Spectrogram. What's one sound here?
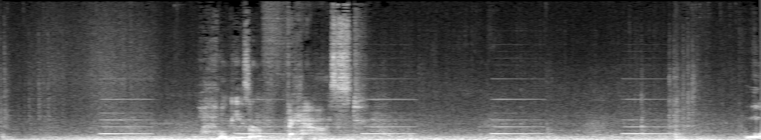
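A short electronic beep sounds at each floor.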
